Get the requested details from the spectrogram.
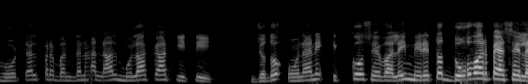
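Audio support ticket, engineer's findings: Automatic gain rising, 0.43 to 5.24 s. Level and room noise swell together, about 18 dB overall. Probable component: capture-side AGC. Input read as too quiet, so gain was stepped up slowly. Nearly the whole clip affected. Noise floor climbs with the talker.

VoIP packet loss concealed by the speech codec, 0.85 to 1.03 s. About 60 ms of audio missing, consistent with three 20 ms frames. Decoder stretches the last pitch and spectral shape. Result: stretched, fading sound. Weak, smeared sound persists after packets resume.

Same fault again, 4.61 to 4.74 s. Again about 60 ms lost. Same decaying fill. Same slow recovery. Probable component: network path feeding the Speex decoder, wideband mode, nothing above 8 kHz.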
